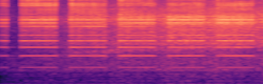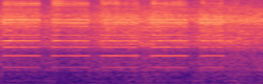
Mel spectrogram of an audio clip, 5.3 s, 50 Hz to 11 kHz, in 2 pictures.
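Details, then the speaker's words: CO2 laser resurfacing of the thinner eyelid skin during a simultaneous facelift: steady high-pitched device tone broken by short regular pauses, about twice a second. Single pass on the lower lid at 80 millijoules, density 6. "the eyelid skin is thinner so we're going to do a single pass here of 80 and 6 i'm going to do the same thing on this lower lid"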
